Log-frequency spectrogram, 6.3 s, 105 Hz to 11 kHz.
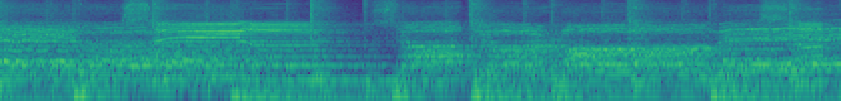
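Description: Early-1960s pop ballad recording: a studio orchestra with a mixed chorus singing sustained notes over a bass line that changes note every second or so.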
